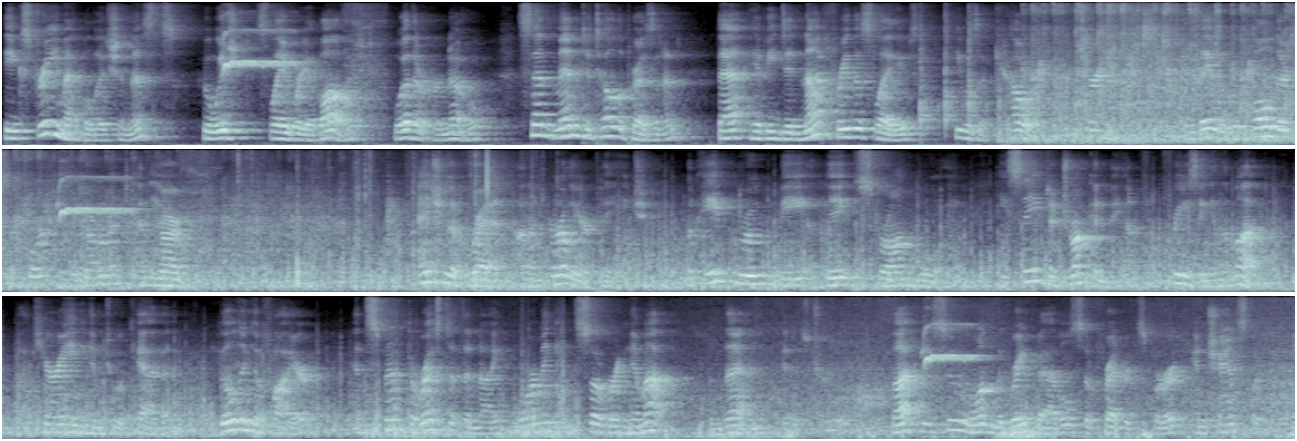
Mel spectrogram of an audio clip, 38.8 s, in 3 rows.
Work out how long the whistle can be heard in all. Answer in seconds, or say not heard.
4 s.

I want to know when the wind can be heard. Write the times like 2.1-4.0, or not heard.
9.9-38.7.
